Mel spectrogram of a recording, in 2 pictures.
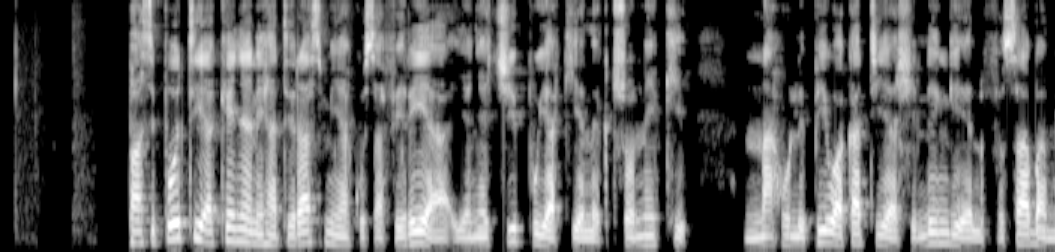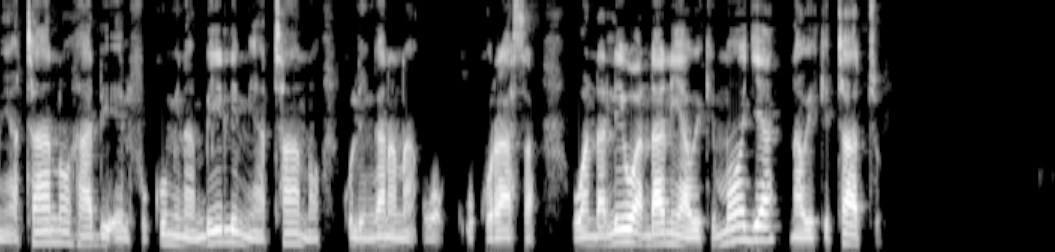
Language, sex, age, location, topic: Swahili, male, 25-35, Nakuru, government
